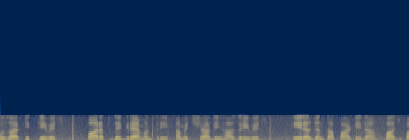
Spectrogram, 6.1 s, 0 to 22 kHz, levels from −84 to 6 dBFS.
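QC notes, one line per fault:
2.19–2.31 s and 3.09–3.23 s, loud pop: a voltage pulse, likely from a plug, switch or static, hits the line. Each gives a double pop about 10 dB above the speech, after "ਵਿੱਚ ਭਾਰਤ ਦੇ ਗ੍ਰਹਿ" and before "ਹਾਜ਼ਰੀ ਵਿੱਚ ਕੇਰਲ ਜਨਤਾ".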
